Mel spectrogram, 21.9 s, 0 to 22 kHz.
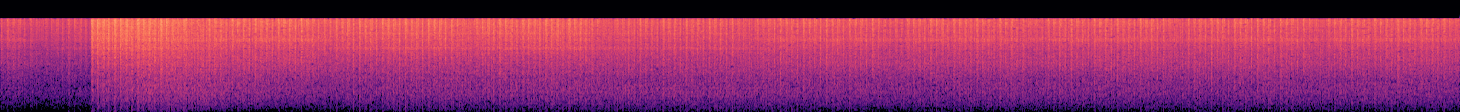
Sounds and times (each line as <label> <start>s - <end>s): shaker sounds distorted and looped 1.0s - 21.9s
